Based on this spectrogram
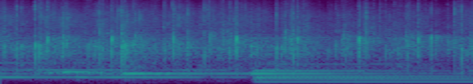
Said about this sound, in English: Clap your hands tonight before you are seated.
